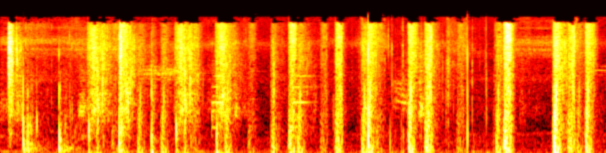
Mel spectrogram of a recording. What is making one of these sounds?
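Wool blocks are placed with quick, soft thuds, one after another.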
